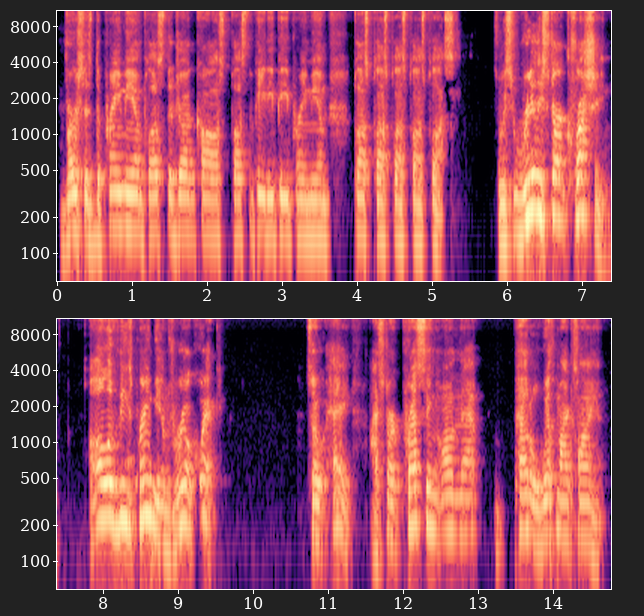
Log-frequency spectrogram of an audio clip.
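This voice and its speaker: A man demonstrating insurance quoting software on a screen share, talking in an energetic, salesy way with quick asides. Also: fairly high pitch. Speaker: insurance agent trainer.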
